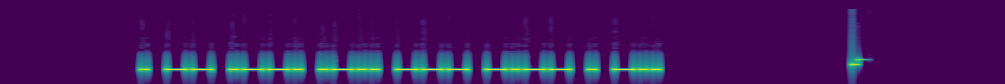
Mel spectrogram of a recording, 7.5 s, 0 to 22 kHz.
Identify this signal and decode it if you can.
Morse code, heard as a keyed tone, about 25 wpm, 700 Hz. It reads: EMPLOYED
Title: ED Suffix - Top 100 Words with Base Words 25wpm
